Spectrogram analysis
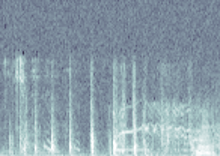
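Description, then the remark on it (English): A horse grazing by a trail whinnies in a shrill, wavering neigh that rises and trails off, while a few sharp hoof clops sound around it. “Sergeant Preston, followed by King, rode at a fast pace until, as they rounded a bend in the trail, the Mountie saw a figure lying on the ground and a horse grazing nearby.”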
